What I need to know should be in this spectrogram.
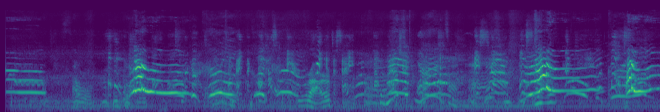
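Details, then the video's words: Little female dog singing along to the Mickey Mouse Clubhouse theme: a run of whining, wavering howls that swoop up and down in short bursts, some climbing to high yelps, with brief pauses between phrases. "Mickey mouse clubhouse theme, dog singing"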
